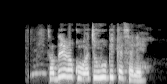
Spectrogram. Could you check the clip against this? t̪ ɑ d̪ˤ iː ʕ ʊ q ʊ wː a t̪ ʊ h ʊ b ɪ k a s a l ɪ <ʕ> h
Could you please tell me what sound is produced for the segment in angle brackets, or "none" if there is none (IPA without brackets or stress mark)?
none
